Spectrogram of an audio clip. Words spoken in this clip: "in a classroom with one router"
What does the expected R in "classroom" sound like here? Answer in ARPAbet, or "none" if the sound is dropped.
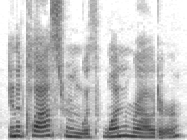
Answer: R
